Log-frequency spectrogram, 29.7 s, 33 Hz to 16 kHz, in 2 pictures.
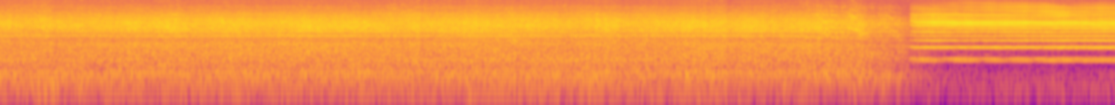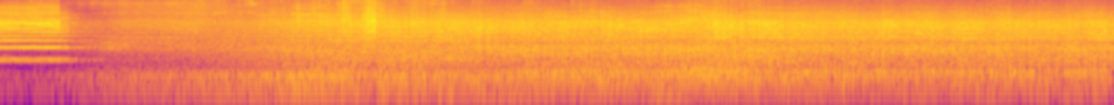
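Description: A container freight train rolls past, its wagons clattering over the rail joints. After a cut, a diesel locomotive horn gives one long steady blast of about three and a half seconds, then twin WDG-3A diesel locomotives and their express coaches approach and rush past, the rumble and wheel noise building and staying loud.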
